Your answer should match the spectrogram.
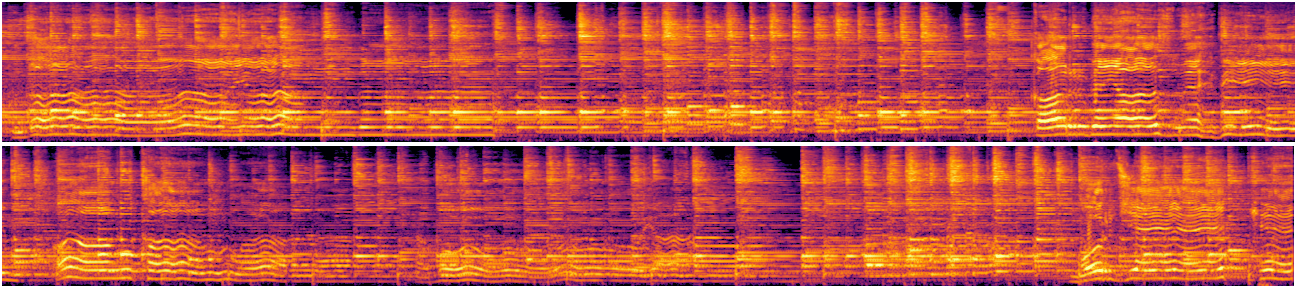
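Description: Long-necked bağlama (saz) played with steady plucking and a ringing drone, with a man singing a Turkish folk song (türkü) over it in a wavering, ornamented voice.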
